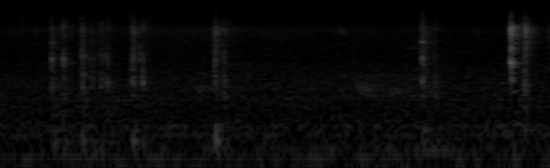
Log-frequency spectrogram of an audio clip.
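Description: Computer keyboard keys are pressed for a Word shortcut, a few faint, quiet clicks and taps spaced irregularly against a low room hiss.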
